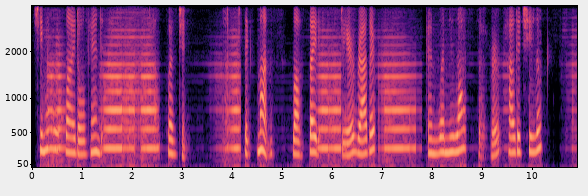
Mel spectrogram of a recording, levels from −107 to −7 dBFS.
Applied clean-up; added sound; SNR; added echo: neural separator model SepFormer WHAMR!.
